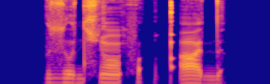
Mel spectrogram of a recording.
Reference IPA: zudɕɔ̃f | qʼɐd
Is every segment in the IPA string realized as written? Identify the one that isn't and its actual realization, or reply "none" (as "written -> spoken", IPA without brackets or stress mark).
none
